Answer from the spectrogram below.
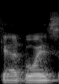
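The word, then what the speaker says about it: Gadbois: public seeing none Seth good boy and I hope I pronounced your name right uh it was probably gadb several Generations ago it's just Gad boys uh but thank you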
